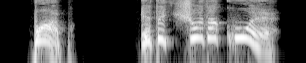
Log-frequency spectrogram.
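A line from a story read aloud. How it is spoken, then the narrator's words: Shouting brother. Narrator (Russian): выкрикнул брат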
